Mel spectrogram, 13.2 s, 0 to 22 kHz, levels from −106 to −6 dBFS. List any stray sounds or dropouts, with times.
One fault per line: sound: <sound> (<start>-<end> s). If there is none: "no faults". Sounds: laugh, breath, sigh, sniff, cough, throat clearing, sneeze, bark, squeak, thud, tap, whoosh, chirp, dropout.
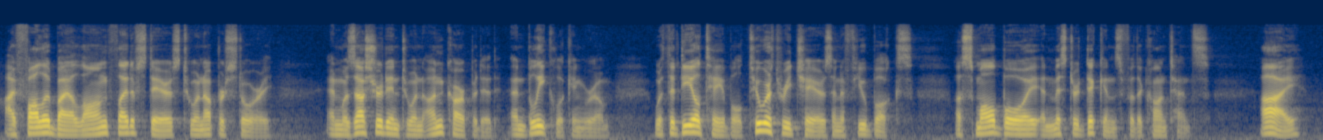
no faults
